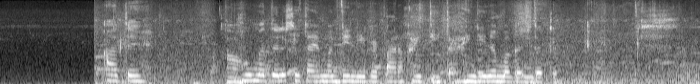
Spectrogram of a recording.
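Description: A teenage girl talks with animation close by.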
